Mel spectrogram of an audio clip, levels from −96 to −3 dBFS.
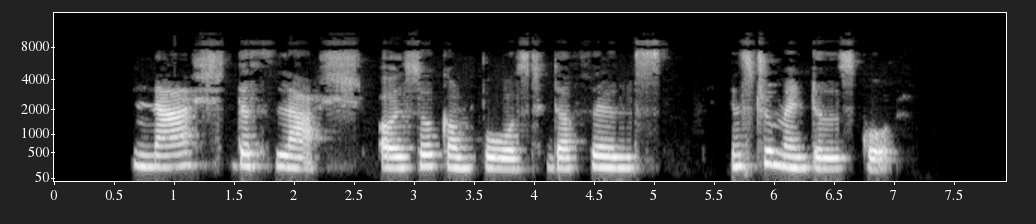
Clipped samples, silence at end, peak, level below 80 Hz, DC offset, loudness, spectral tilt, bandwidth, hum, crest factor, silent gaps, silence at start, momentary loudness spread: under 0.1%; 0.95 s; 0 dBFS; -66 dBFS; under 0.1%; -14 LUFS; -4.5 dB/octave; 9.4 kHz; none; 14 dB; 5.50-5.59 s; 0.65 s; 13 LU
